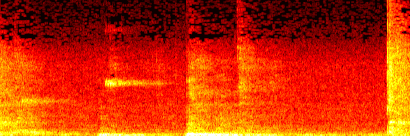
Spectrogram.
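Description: A badminton racket strikes a shuttlecock with a sharp crack near the end. Before it come dull thuds of footsteps on a wooden court floor about one and two seconds in, with a brief high squeak of a shoe sole just after the first.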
